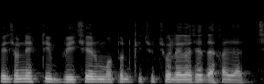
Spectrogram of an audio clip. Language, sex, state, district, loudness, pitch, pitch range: Bengali, male, West Bengal, Jalpaiguri, -29 LUFS, 120 Hz, 110-130 Hz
